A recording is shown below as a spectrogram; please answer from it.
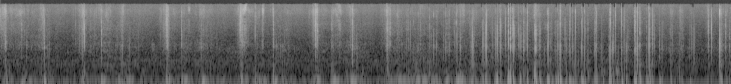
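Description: A hand-sized, toast-slice-shaped squishy of solid polyurethane foam with a light brown crust edge is held in both hands, squeezed and tapped with the fingertips. Soft, dull taps and quick crackly clicks come in an irregular patter over a low, muffled rumble. The taps grow denser and busier toward the end.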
